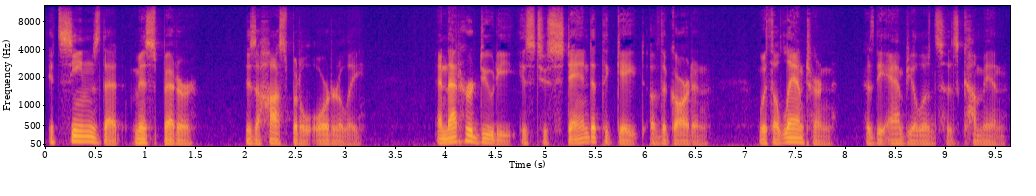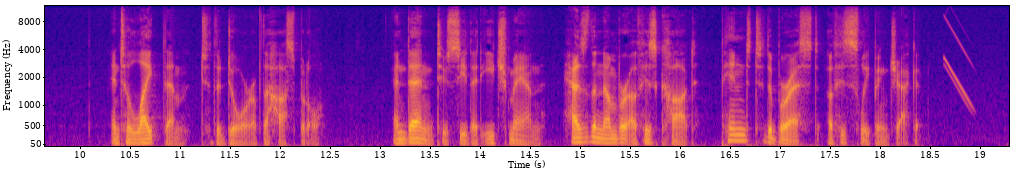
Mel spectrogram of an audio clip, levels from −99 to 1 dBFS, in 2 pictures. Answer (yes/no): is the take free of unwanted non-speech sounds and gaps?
no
